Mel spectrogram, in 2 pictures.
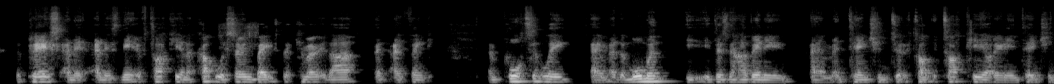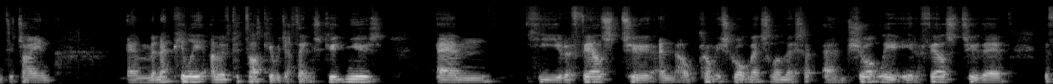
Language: English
